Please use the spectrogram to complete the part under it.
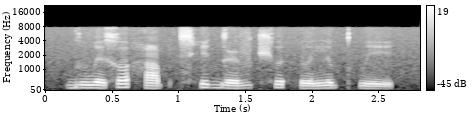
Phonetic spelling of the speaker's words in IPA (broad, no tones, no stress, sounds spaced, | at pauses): ɡ u w ə x ɔ h ɑ p t͡sʰ ɪ ɡ ə˞ v t͡ʃʰ ʊ h ʊ n ʊ kʷʰ ɪ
